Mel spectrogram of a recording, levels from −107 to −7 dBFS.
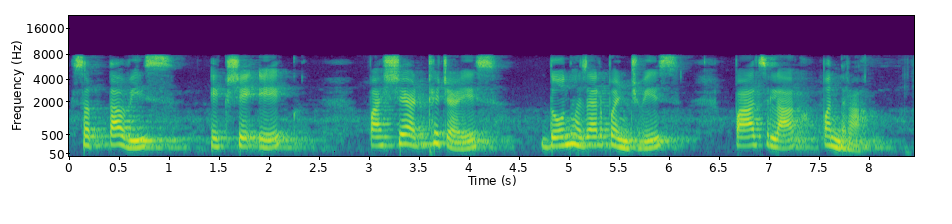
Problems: constant background noise, echo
